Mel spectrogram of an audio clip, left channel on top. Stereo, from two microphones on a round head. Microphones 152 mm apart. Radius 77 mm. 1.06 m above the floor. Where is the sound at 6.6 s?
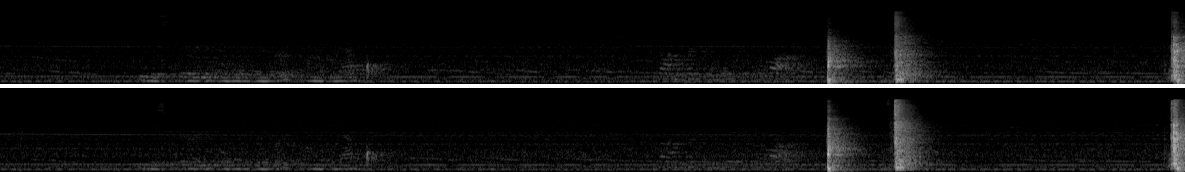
5° left (ahead or behind), 7.5 m.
